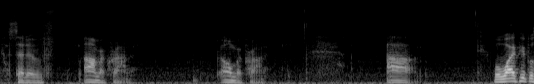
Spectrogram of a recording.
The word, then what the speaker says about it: omicron: so many people make the mistake of saying OMNIcron instead of omicron.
